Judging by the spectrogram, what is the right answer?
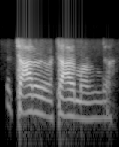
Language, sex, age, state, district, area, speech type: Sindhi, female, 45-60, Delhi, South Delhi, urban, conversation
